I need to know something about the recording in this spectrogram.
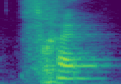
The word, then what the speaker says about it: frais: Frais. There is an S at the end and it does not make fraise because that would be a strawberry.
